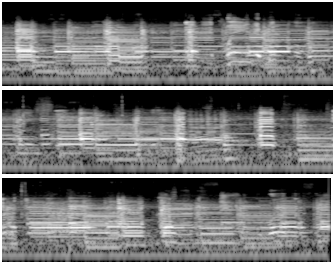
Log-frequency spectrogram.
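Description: Electric guitar played through a stage PA, a steady run of picked notes and chords with sharp plucked attacks.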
